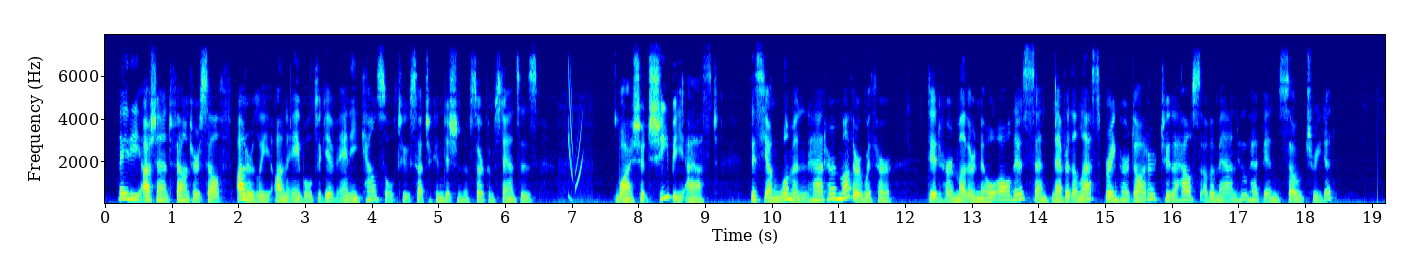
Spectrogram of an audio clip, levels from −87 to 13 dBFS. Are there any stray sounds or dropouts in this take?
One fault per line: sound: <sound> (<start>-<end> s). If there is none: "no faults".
sound: chirp (6.9-7.2 s)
